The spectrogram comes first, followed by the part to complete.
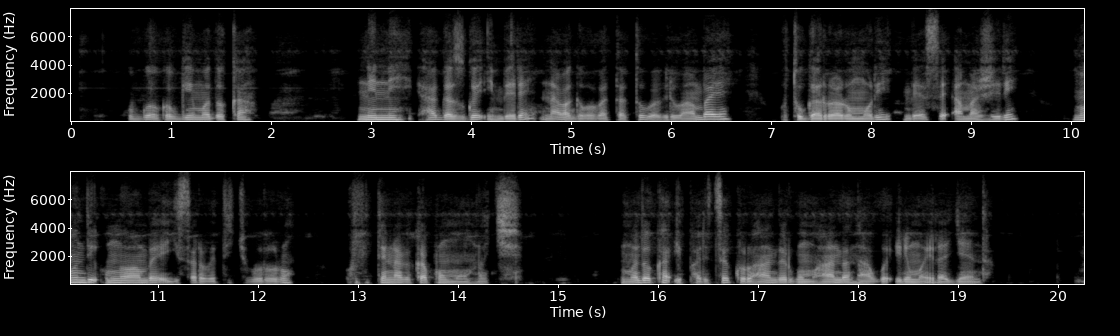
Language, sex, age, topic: Kinyarwanda, male, 18-24, finance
